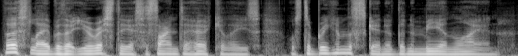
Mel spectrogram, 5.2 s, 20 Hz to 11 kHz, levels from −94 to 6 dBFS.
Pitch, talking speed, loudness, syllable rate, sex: 115 Hz, 210 wpm, -19 LUFS, 5.5 syllables/s, male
